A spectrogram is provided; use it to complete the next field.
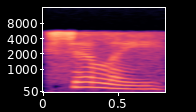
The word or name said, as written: Scilly, Isles of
